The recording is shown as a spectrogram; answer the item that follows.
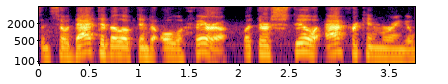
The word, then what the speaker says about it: oleifera: I mean, like, so I'm assuming that how do you pronounce it again? The one that you grow? Oleifera.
